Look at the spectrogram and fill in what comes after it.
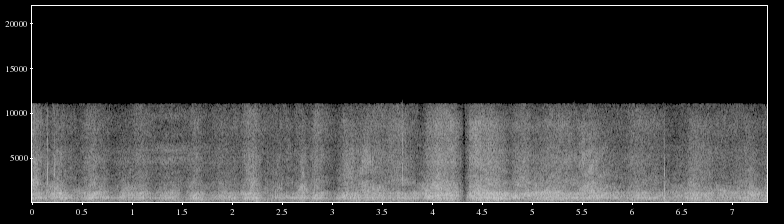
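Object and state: Fingernails scratching paper book pages.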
